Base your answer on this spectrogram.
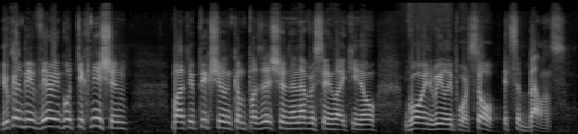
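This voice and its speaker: A man with a Russian accent speaks at a high pitch with lively intonation, in a dry, close sound with no echo against a quiet background. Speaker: fashion photographer. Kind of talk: lecture. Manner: halting.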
